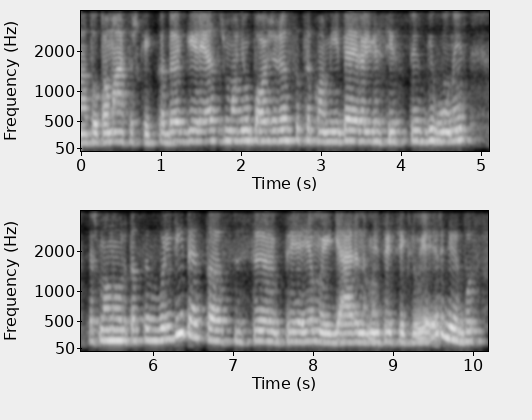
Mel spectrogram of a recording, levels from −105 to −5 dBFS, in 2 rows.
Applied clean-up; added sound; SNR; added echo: none; none; none; reverberation time 0.3 s.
